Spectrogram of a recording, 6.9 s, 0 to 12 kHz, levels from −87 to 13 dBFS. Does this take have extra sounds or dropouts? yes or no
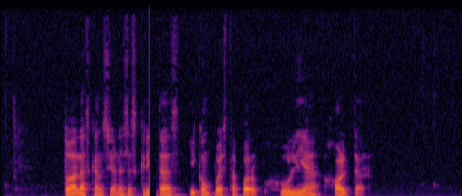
yes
